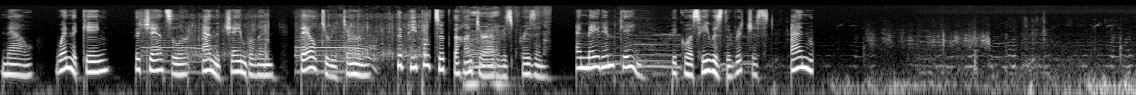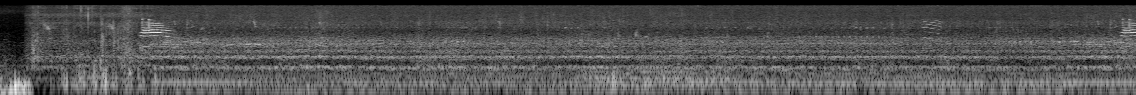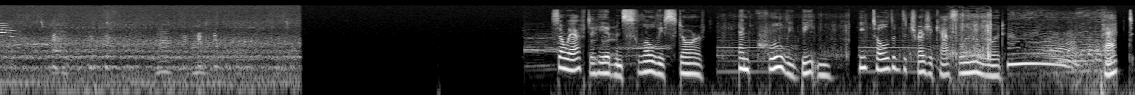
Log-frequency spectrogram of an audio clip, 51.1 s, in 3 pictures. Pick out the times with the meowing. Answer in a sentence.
The meowing can be heard from 19.1 to 19.8 s and from 33.8 to 34.5 s.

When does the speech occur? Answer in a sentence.
The speech can be heard from 0.0 to 12.2 s, from 42.4 to 49.1 s and from 50.5 to 51.0 s.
